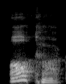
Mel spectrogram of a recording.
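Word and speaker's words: Alcock: l c CK I I can't imagine it's not pronounced any other way than alock right like there's no that's not what there that's what it is anyway she played the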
